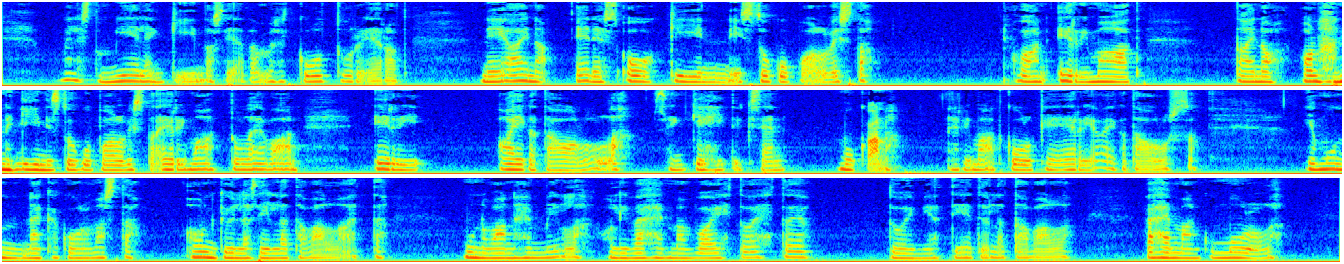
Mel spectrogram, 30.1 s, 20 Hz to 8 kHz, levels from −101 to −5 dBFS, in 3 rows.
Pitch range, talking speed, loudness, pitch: 170-190 Hz, 110 wpm, -31 LUFS, 180 Hz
